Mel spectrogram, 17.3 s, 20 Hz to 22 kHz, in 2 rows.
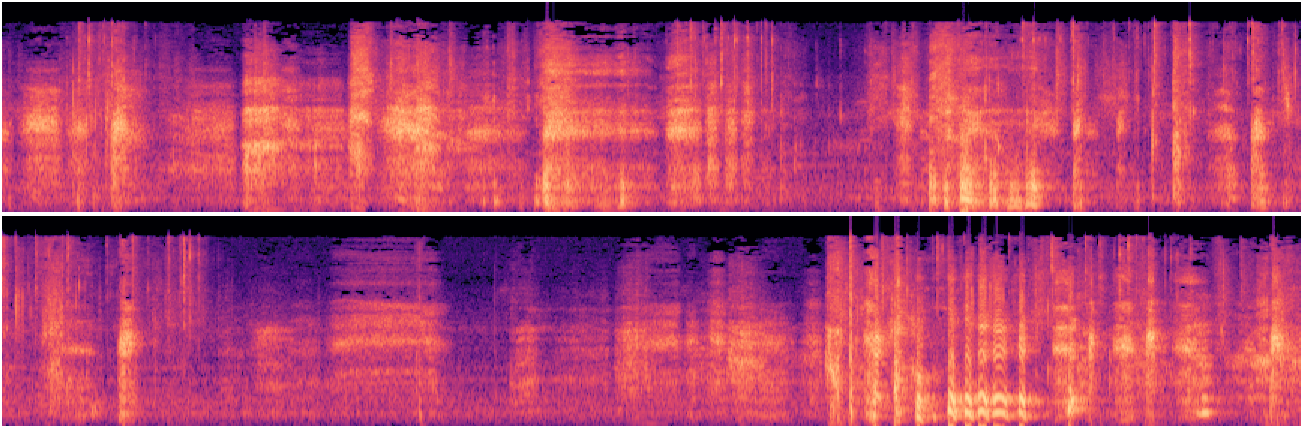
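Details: Bulldog at play, filmed 20 August 2013: rough growling grumbles and snorts in uneven bursts, louder at the start and again in a harsh, gravelly bout toward the end.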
